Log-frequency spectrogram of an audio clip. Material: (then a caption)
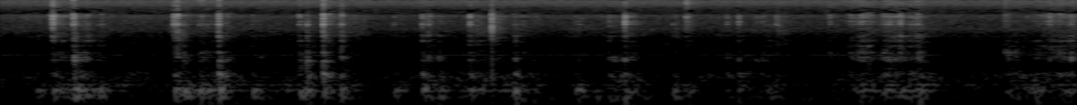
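Glass. Fingertips and nails scratch and rub across the bumpy glass mosaic tiles of a hollow glass votive candle holder with a lit tealight inside. Quiet, irregular bursts of crisp, bright scratching and small clicky ticks come over a soft, steady hiss, each one dying away almost at once.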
